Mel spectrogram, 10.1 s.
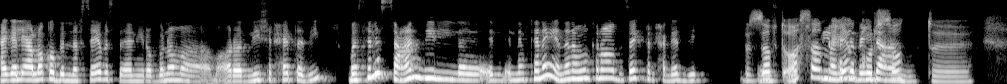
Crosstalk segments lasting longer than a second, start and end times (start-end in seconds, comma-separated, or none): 7.6-9.2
